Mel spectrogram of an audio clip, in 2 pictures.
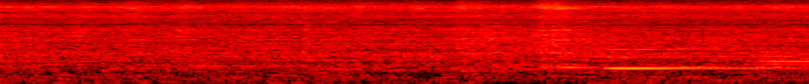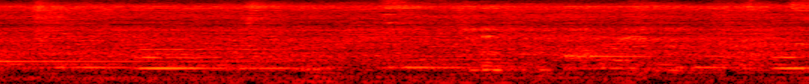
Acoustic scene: cafe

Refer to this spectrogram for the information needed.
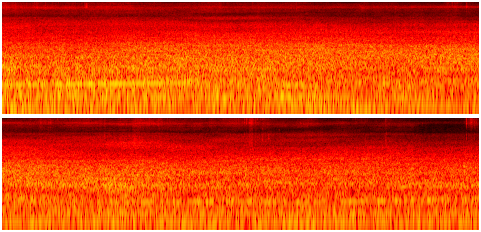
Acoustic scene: street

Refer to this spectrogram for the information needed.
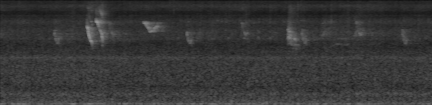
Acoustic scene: park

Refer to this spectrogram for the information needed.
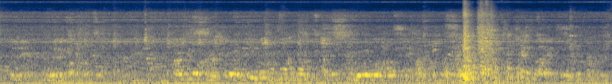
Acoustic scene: cafe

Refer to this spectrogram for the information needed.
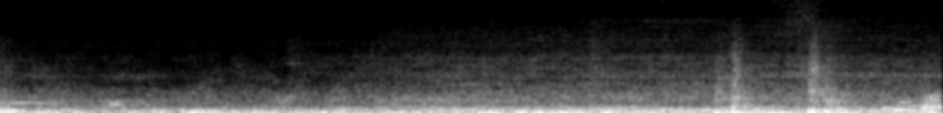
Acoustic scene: residential area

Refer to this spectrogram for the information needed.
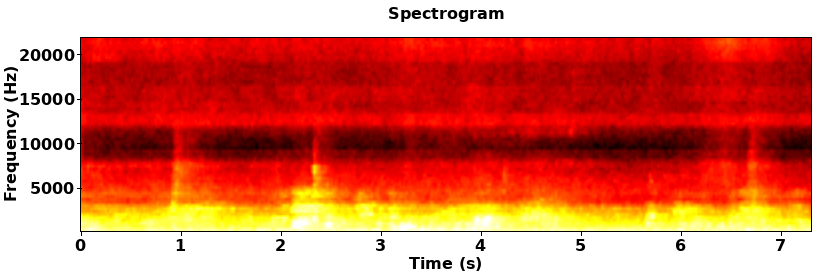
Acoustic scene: park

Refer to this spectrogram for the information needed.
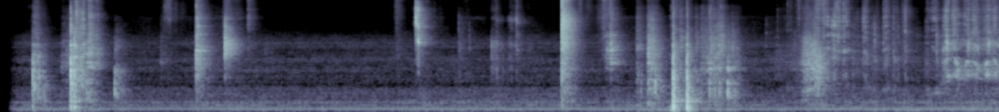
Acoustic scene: restroom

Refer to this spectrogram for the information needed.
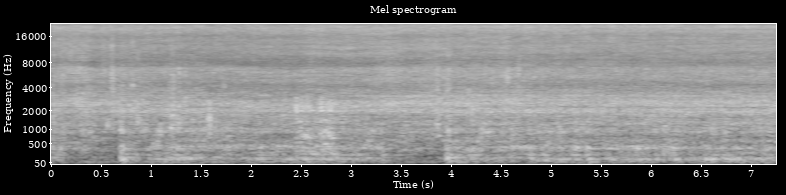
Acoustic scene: restroom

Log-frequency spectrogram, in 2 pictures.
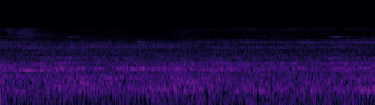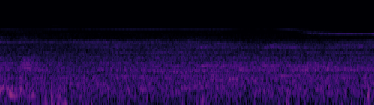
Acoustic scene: subway station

